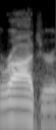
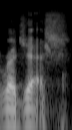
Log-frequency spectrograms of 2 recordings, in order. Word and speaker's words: Rajesh: It's not pronounced that way. That's okay. Everybody gets it. It's not like Roger. It's like Rajesh.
